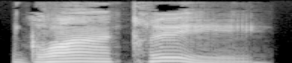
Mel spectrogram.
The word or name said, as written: grand cru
